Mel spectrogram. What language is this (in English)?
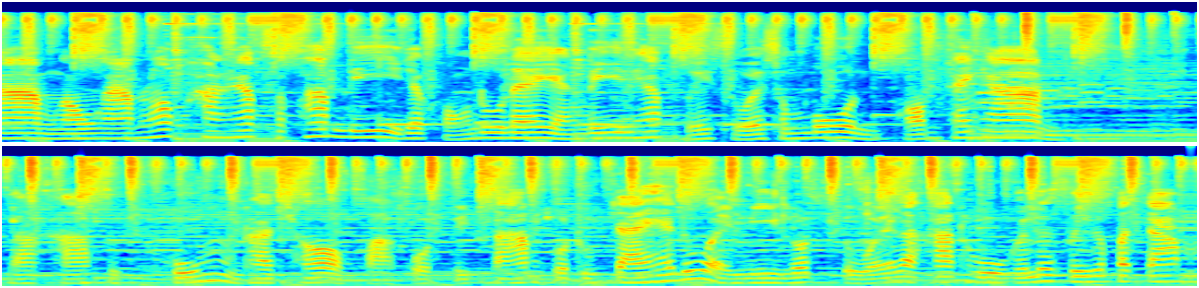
Thai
